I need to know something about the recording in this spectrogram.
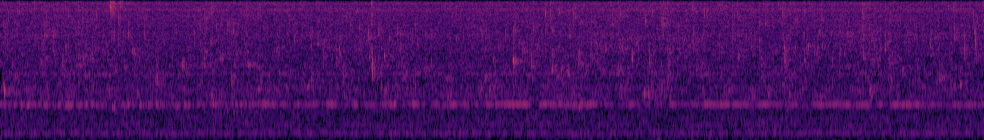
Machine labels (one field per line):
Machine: pump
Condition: normal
